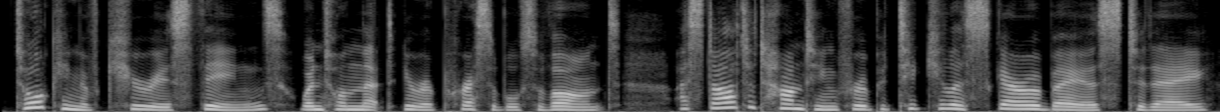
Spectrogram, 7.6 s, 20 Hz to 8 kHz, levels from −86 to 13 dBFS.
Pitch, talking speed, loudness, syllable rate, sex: 240 Hz, 140 wpm, -16 LUFS, 4.6 syllables/s, female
